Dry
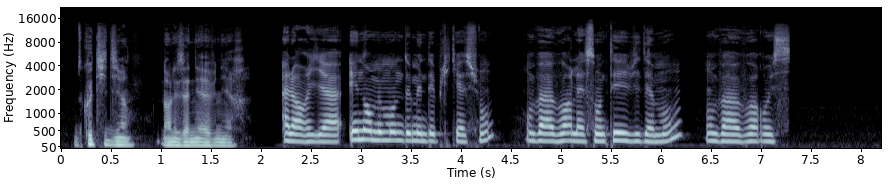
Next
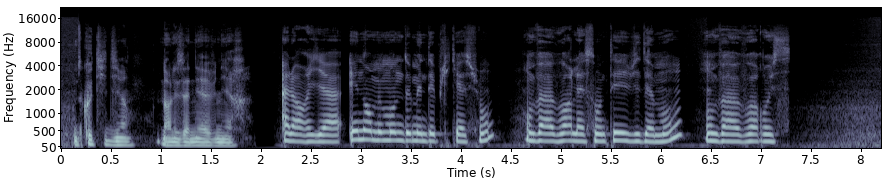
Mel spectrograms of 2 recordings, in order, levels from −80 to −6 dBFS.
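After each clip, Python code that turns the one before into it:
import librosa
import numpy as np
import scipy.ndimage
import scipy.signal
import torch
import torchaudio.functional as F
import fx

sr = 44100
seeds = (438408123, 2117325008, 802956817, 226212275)

y = fx.band_squash(x, sr, depth_pct=100)
y = y * 10.0 ** (-4.5 / 20.0)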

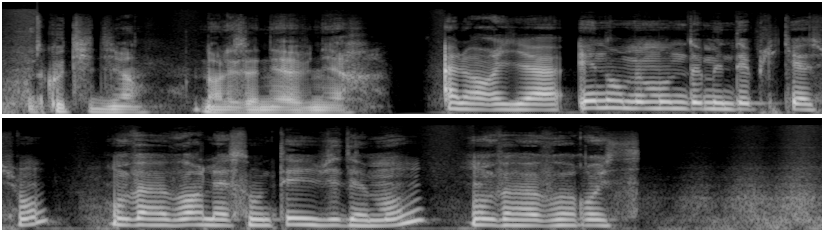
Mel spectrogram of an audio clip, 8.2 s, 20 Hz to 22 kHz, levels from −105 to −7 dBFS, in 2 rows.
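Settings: y = fx.bass_treble(x, sr, bass_db=-6, treble_db=-13)
y = fx.harmonic_tremolo(y, sr, hz=3.9, depth_pct=70, crossover_hz=420.0)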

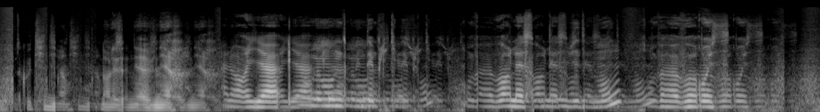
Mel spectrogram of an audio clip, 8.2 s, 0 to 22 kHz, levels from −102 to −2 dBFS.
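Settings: y = fx.auto_swell(x, sr, attack_ms=475.0)
y = fx.echo_feedback(y, sr, ms=344, feedback_pct=28, wet_db=-11)
y = y * 10.0 ** (2.0 / 20.0)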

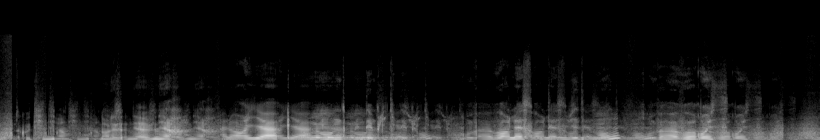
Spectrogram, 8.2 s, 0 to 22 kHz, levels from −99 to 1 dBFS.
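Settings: y = fx.curve_eq(x, sr, hz=(140.0, 2100.0, 7800.0), db=(0, 6, -18))
y = y * 10.0 ** (5.0 / 20.0)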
